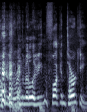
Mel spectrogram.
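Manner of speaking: laughing it out, loud and fast. Real, not acted. Joking to co-host about the turkey-week release, laughing loudly. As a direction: spill the words through real laughter.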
